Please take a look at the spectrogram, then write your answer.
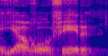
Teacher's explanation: را ساکن سے پہلے اگر زیر اصلی اسی کلمے میں آ جائے تو را کو باریک کر کے پڑھتے ہیں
